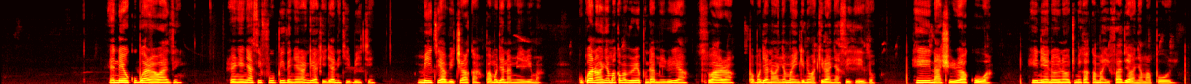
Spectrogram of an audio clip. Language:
Swahili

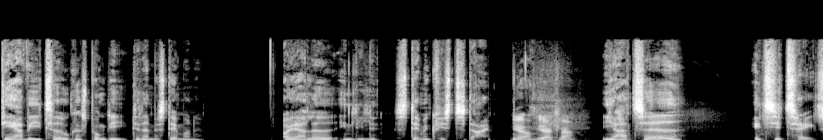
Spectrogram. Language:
Danish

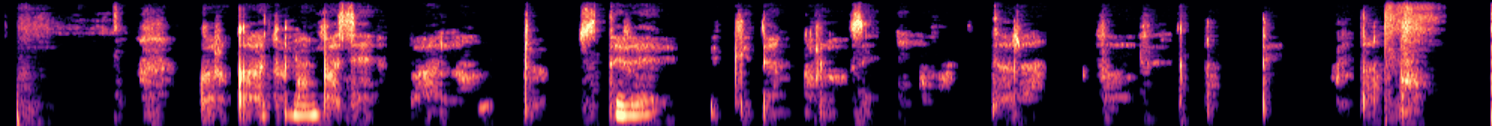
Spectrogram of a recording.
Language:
Sidamo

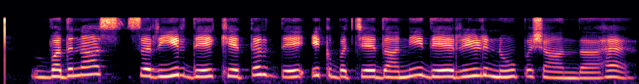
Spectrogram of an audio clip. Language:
Punjabi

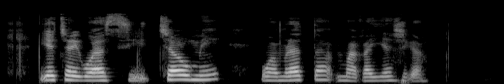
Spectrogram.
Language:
Yanahuanca Pasco Quechua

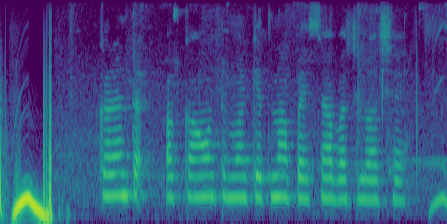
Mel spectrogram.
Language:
Maithili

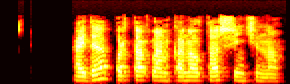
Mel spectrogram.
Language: Mari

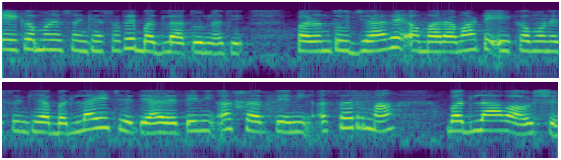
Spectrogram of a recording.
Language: Gujarati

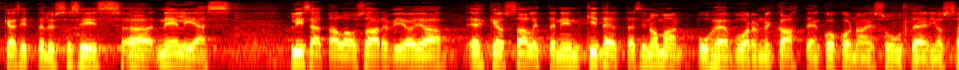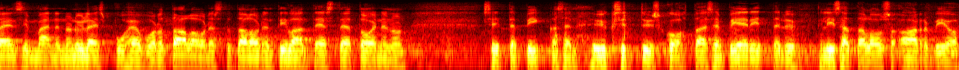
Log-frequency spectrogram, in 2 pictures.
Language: Finnish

